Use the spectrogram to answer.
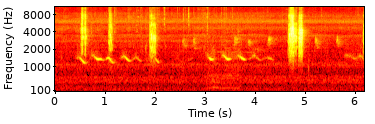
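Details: Young pet starling being hand-raised and tamed indoors, uttering brief harsh, scratchy bursts at irregular intervals, alongside a soft repeated wavering whistle in a steady, patterned sequence.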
